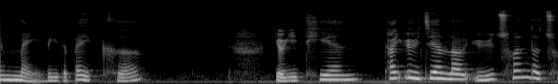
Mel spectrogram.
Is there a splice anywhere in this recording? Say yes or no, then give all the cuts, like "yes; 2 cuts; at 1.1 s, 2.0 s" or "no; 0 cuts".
no; 0 cuts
